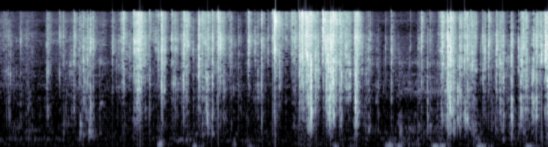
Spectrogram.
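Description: Foil wrapper of a Pokémon Celebrations booster pack crinkling and being torn open by hand: an irregular run of sharp crackles, loudest about four and six seconds in.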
